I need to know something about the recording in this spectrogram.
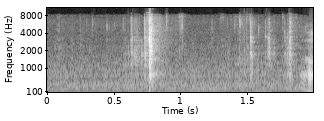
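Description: A key being worked in a Schlage deadbolt's keyway, with one sharp metallic click about a second in and a few faint ticks near the end. The cured superglue in the lock has been dissolved with acetone, so the key now goes in and turns.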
